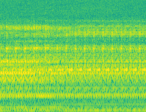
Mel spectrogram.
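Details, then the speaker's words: Xbox One console with a steady, unchanging hum and faint tonal whine from low in the unit near the power supply, ongoing for some time; abnormal noise, cause unknown. "Tá aí, pessoal, meu Xbox One. Já tem um tempo que tá fazendo esse barulho."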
